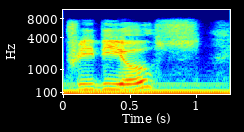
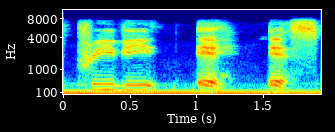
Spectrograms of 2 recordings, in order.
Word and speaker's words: previous: Now, with previous, whoops, right here, the O-U-S, you want to pronounce that like a short I sound. Instead of previous, it's previous.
